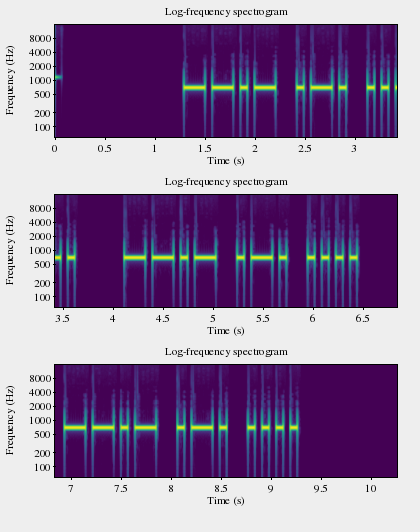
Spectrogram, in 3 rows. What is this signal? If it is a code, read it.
Morse code, heard as a keyed tone, about 17 wpm, 700 Hz. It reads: QRH QRH QRH
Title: Q-Codes Repeated 3x 17wpm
